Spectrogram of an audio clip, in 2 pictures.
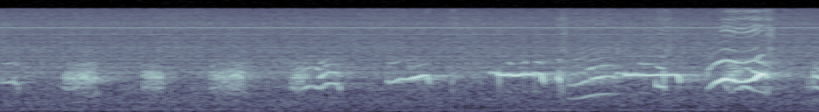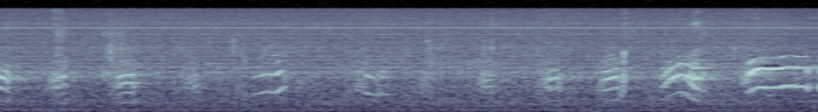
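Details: Week-old Australian Bulldog puppy litter giving a softer, busy run of short high squeaks and brief whines, with one longer wavering whine in the middle, the calls coming quickly and unevenly.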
